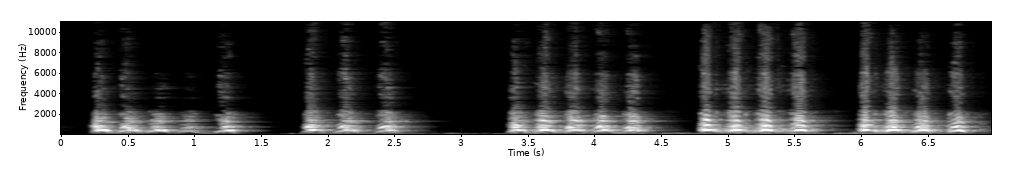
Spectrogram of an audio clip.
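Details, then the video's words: Repeated barking from a German Shepherd: five tight clusters of three to five harsh, mid-pitched barks, each cluster split by short silences, the third and fourth clusters loudest and longest. "Som de Pastor Alemão Latindo - Latidos de Cachorro Pastor Alemão"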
